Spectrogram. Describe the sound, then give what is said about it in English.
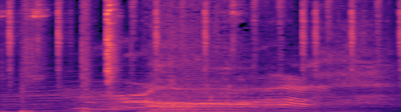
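A person's voice imitates a big lion roar: one long, loud, throaty growl lasting about four seconds, swelling in the middle and trailing off at the end. “I felt so powerful, I just had to roar.”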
